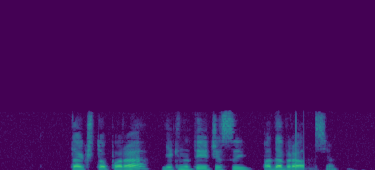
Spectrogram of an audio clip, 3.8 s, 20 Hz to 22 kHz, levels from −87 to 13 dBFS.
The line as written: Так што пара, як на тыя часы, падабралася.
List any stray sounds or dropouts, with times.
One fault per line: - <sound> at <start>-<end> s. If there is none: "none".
- dropout at 3.0-3.2 s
